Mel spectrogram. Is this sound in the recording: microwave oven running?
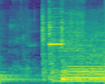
yes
